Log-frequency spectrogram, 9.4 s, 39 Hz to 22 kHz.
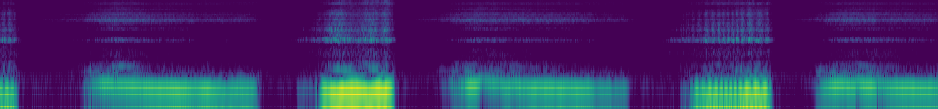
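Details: Ordinary sleep snoring in an 8-month-old female mantle Great Dane: deep, rumbling snores with each breath, in and out, about 16 breaths a minute.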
